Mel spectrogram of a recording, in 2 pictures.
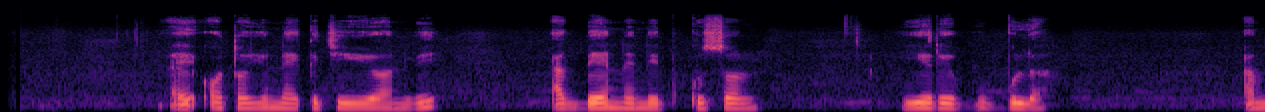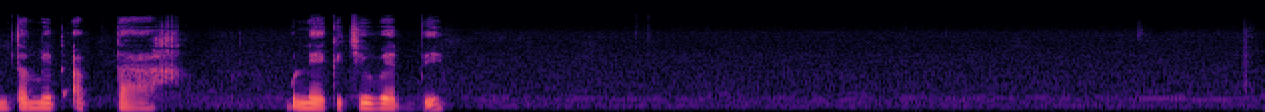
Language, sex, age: Wolof, female, 18-24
